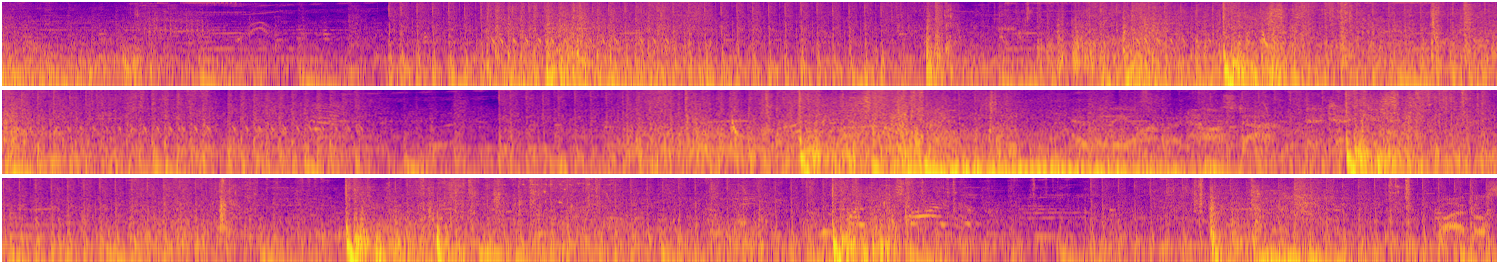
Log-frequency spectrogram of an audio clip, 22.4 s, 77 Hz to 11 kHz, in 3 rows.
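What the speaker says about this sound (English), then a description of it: "Who the hell is shooting at me?" Sustained gunfire in The Division 2 video game, with dense bursts of automatic shots and crashing impacts going on in waves across the whole stretch, mixed with game noise and occasional talking.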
